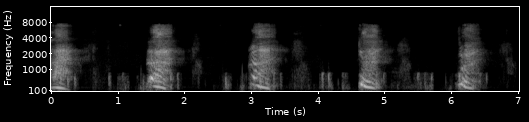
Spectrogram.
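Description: A man's forceful grunting exhalations, one with each swing of a 48 kg kettlebell, five in a row about a second and a half apart, each sliding down in pitch: the breathing of heavy, tiring effort.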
